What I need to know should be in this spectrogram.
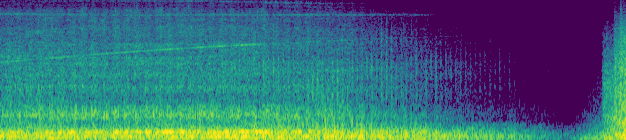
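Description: A helicopter's rotor thumps and its engine roars overhead, then fades away.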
